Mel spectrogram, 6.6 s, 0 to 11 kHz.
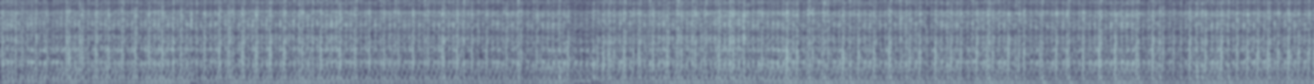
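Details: Chinese commercial model V-twin engine, possibly the Cison FG-VT9 9cc or Microcosm R28 4.3cc, with oil in the crankcase. Loud, fast, uneven buzz that won't run slow, with explosions and oil coming out; fuel tank suspected inadequate.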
